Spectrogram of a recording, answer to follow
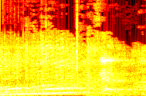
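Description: A woman singing into a microphone through a PA, holding one long note that slides up in pitch and then eases back down.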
